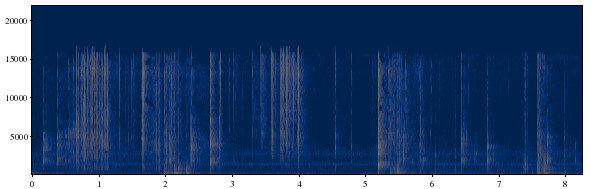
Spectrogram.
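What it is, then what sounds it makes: Bar soap being carved. A metal snap-off blade slices thin layers off a solid, hand-sized pink bar of soap with an embossed logo, held in the hand. Bright, dry scraping and cutting strokes come in irregular bursts with short pauses between, each stopping sharply with no ring.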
